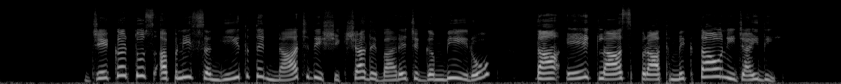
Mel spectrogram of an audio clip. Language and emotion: Dogri, angry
